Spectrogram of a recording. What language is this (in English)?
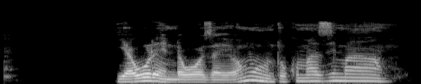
Ganda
